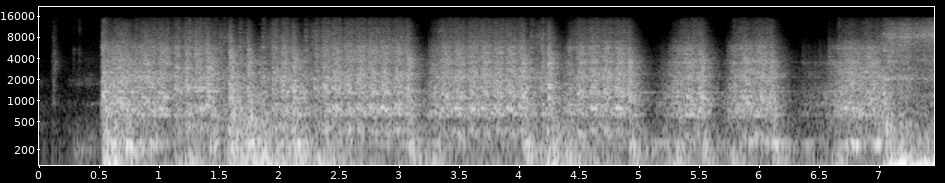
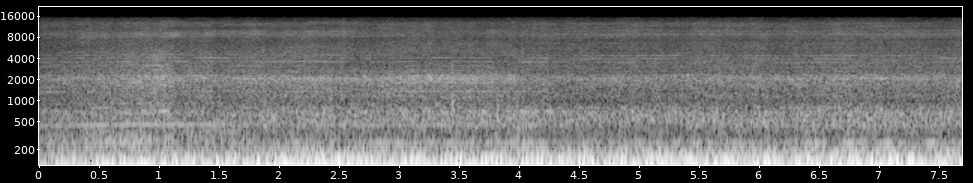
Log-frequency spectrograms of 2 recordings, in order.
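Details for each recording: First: 1968 Corvette 383 V8 with XL DFI distributor, older battery: starter turns over sluggishly for a few seconds before the engine catches and settles; slow cranking, owner recommends a bigger battery. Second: 1968 Corvette with XL DFI distributor and crossover: steady low rumble with a fairly lopey cam rhythm and constant electric cooling fan whoosh; normal idle with fan running.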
